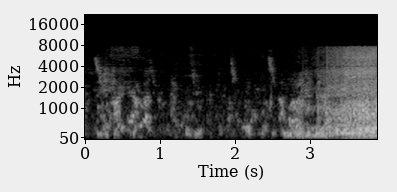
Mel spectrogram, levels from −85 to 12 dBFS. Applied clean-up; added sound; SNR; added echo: none; none; none; none.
